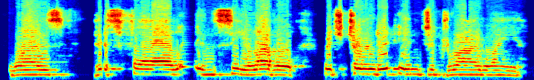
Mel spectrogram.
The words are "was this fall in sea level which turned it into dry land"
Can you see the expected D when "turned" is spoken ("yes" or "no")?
yes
